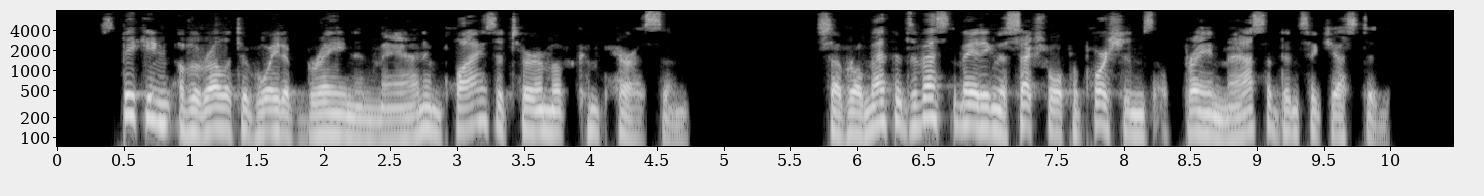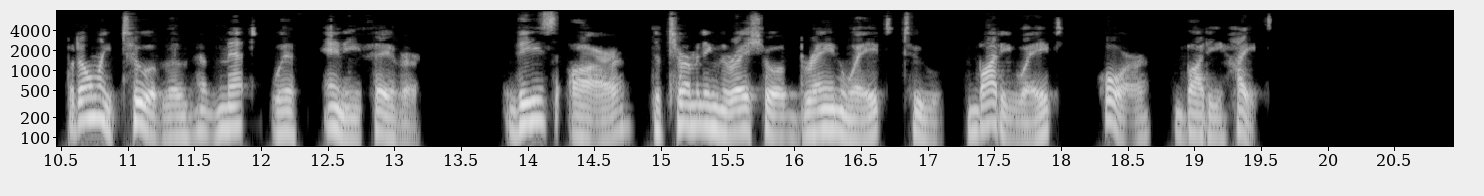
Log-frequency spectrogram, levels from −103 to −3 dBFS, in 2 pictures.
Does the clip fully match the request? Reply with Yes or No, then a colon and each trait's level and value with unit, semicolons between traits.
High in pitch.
No: low, 125 Hz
